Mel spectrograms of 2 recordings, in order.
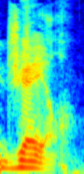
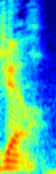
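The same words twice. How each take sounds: First: The vowel is a long 'ay' sound. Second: The vowel is a short 'eh' sound. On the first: "they don't say jail" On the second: "They say he's in jail. So there's no ale. It's always an E L L"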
